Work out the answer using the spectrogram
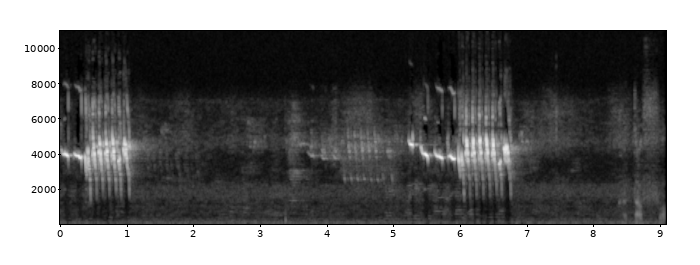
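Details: Lined seedeater song: two bursts of rapid, buzzy trilled notes high in pitch, each about a second long and separated by a few seconds of quiet background hum, with a man speaking briefly afterwards.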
